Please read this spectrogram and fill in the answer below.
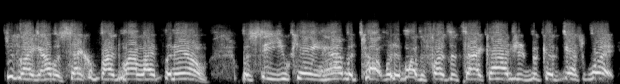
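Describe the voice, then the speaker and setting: A man's voice: very high-pitched, steady tone, brisk, a bit bright, breathy edge, no room sound, muffled recording. A man hosting a talk show, ranting bluntly and profanely with heated repetition. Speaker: host. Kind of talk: profane sports-talk rant.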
